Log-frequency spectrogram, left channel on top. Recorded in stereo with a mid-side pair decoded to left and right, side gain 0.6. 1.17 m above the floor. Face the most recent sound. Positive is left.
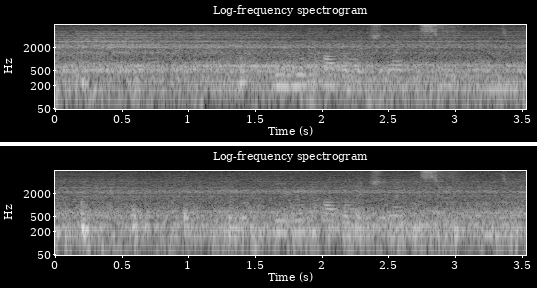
turn(degrees=5)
